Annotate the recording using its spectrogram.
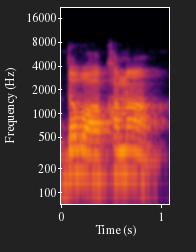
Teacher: आपण जर म्हणलं धनुष्य, ध ध चा उच्चार करताना जीभ दाताला लागते. दवाखाना, द चा उच्चार करताना जीभ दाताला लागते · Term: दंत्य वर्ण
